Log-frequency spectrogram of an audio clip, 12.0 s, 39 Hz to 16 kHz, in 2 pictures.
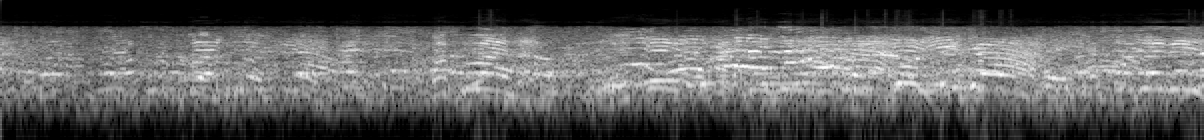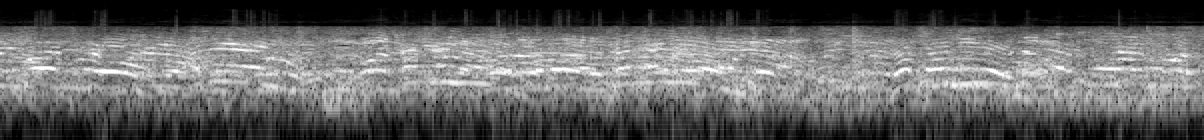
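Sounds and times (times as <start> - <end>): crowd talking and shouting: 0.0 - 12.0.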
